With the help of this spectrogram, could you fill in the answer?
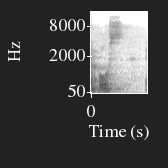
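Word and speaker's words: busz: Takže pokud chcete něco vyslovovat s, tak musíte psát sz, takže z toho důvodu se tam píše například bus z, aby se to mohlo číst normálně bus, jakože autobus.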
